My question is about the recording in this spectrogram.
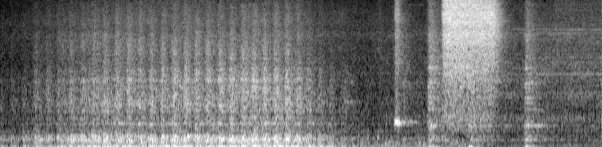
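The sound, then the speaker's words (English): The steam train carrying the Manchester United team back from the cup final chugs along with a rumbling, rhythmic beat that slows and fades, then several loud bursts of hissing steam release, one long sustained hiss among them, as it stops short at Wilmslow. “United's train stopped short, the players disembarked at Wilmslow, and they made their way to Gibson's home in leafy Hale Barnes.”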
